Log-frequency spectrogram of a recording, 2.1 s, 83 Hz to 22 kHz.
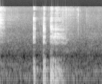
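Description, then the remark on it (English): Soft, papery rustling as pages are flipped while listeners turn to Psalms 103: three quick swishes in a row, the last one longer and trailing off, fairly quiet with no talking. “I hear pages turning, so I'll wait a minute.”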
